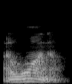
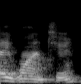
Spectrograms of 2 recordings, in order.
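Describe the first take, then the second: First: "I wanna", no T, reduced to one word; casual connected-speech "wanna"; spoken contraction. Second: "want to" in full, with the T sounded; careful, unreduced "want to"; uncontracted. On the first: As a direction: run "want to" together as "wanna". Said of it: "normalmente la pronunciación sería como". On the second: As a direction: say "I want to" as separate words, T pronounced. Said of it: "en vez de decir". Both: Shown as a demonstration.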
